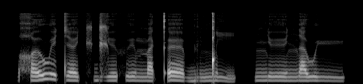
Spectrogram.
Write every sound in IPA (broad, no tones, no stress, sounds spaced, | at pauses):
χ ʊ w ʏ t œː t͡ʃ d͡ʒ ʏ f ʏː m a kʼ œː b y ŋ͡ǃ i | n ʏː n a w yː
